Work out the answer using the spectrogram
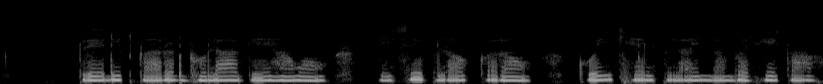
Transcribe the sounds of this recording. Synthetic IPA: kɾeːɖɪʈkaːɾəʈbʱulaɡeɦaʋõːkəɪseblɔːkːə̰ɾaõ | koːikʰeːlpʰla̰ːɪnːɐ̃mbəɾɦekaː

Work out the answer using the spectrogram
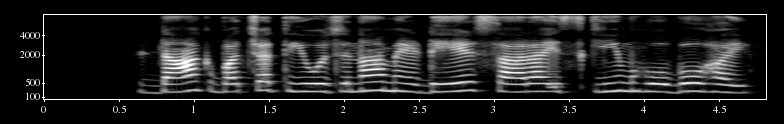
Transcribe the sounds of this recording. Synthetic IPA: ɖãːkbət͡ʃət̪joːd͡ʒnamẽɖʱeːɾsaːɾaɪskiːmɦoːboɦəɪ

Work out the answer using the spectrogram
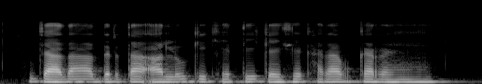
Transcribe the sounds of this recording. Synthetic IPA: d͡ʒjaːd̪ad̪ɾɪt̪aʔaːlukikʰeːt̪ikɛːsexʰɐɾaːbkɐɾːɐɦeɦɛ̃ː

